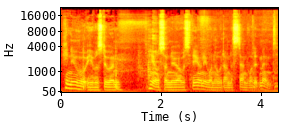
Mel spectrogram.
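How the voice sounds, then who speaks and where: A man playing a gruff, sardonic detective in an audio roleplay drama, drawling and murmuring through his pauses. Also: low-pitched, close to an everyday voice. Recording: music behind the voice.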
